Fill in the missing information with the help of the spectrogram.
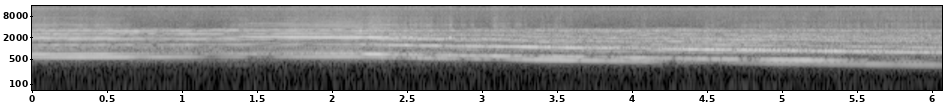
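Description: Air raid siren wail from an operating HO scale model siren, holding a steady pitch and then winding down in a slow falling glide from about two seconds in.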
